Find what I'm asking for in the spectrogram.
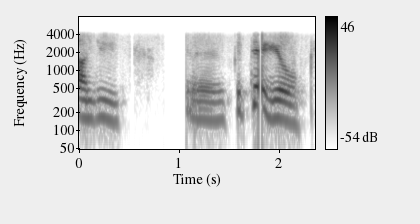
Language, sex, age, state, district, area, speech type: Punjabi, female, 60+, Punjab, Fazilka, rural, conversation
